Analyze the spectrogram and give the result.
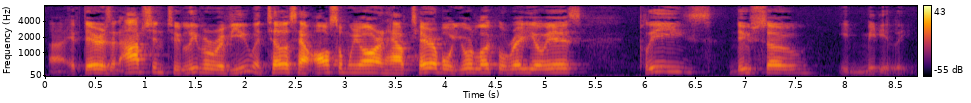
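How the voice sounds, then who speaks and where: Brief: male podcast co-host, fairly high voice, rambling, talkative, many restarts. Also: animated, moderate pace. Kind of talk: casual sports chat.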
